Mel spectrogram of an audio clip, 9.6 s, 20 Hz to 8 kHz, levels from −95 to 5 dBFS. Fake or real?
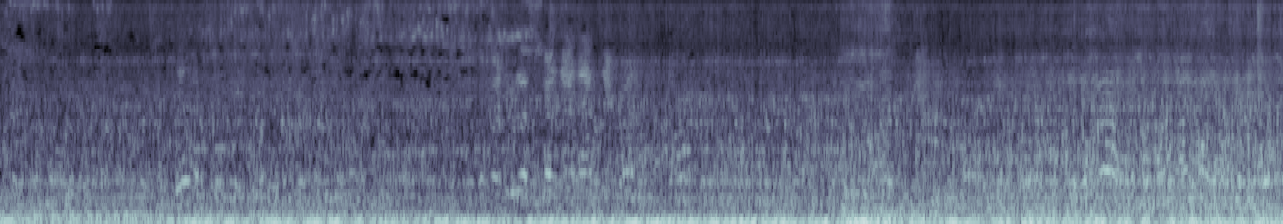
fake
